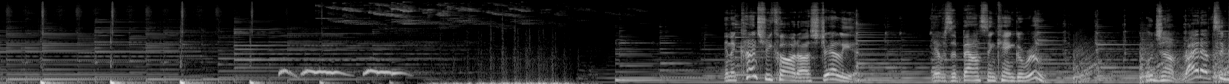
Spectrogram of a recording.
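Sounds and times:
thumping rhythmic backing: 0.0 - 4.0, 10.6 - 12.2
owl-like hoots: 2.8 - 4.2
speech: 7.2 - 10.6, 11.4 - 12.2.

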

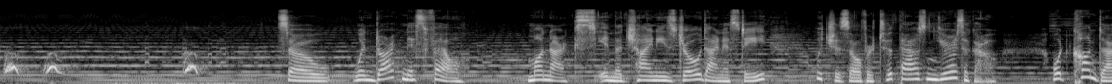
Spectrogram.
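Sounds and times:
dog giving high-pitched yips with a whimpering tone: 0.0 - 0.8, 1.5 - 2.4
steady droning background: 0.0 - 11.1
speech: 2.8 - 11.1.

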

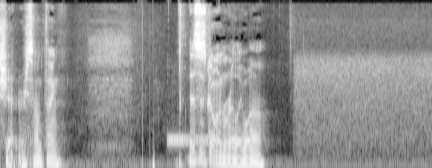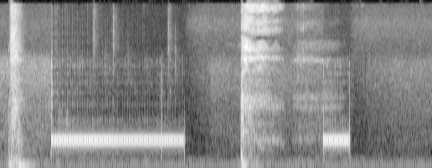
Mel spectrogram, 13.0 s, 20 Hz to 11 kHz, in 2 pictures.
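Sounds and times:
speech: 0.0 - 1.0, 2.8 - 4.0
outgoing phone call ringback tone pulses: 2.5 - 2.8, 7.2 - 9.3, 11.3 - 11.8.

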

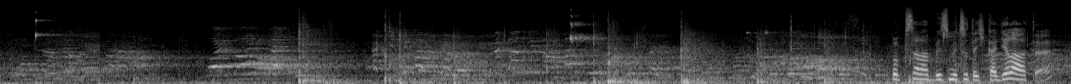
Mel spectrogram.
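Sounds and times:
volleyballs smacking and thudding as female players pass in pairs at training: 3.0 - 9.8
speech: 8.9 - 10.7.

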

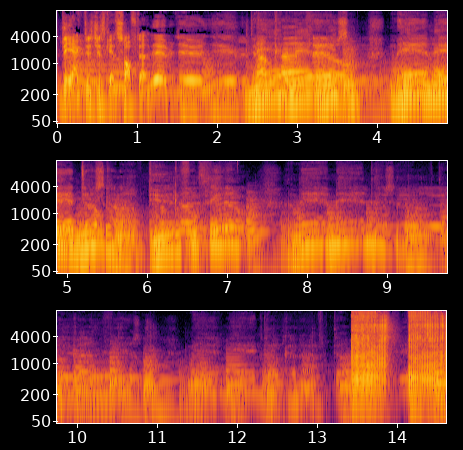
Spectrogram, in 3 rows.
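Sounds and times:
speech: 0.0 - 11.0
fart: 13.4 - 14.6.

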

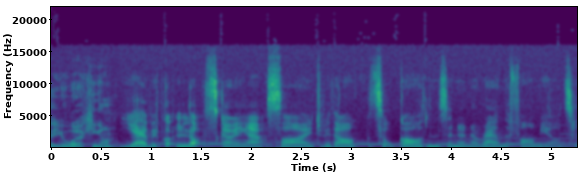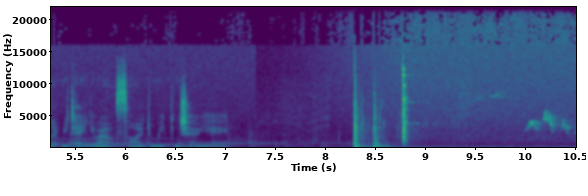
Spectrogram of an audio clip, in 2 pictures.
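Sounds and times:
speech: 0.0 - 7.2
low outdoor rumble: 8.1 - 10.5
sharp door-like thuds: 8.2 - 9.6
faint bird chirps outdoors: 8.7 - 10.5.

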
